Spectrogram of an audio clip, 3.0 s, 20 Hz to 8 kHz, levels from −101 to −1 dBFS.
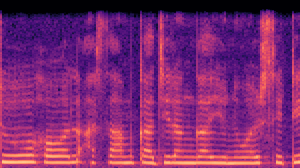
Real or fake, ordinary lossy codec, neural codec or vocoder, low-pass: real; none; none; 7.2 kHz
